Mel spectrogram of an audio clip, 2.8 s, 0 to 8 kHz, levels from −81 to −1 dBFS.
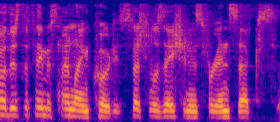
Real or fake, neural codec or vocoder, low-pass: real; none; 7.2 kHz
